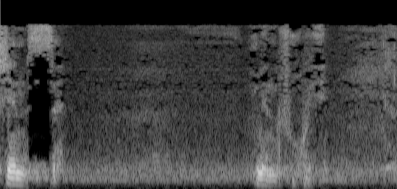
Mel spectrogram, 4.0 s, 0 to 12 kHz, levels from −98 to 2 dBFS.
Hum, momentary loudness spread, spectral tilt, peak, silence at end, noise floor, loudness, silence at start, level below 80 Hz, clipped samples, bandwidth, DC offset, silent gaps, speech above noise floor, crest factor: none; 21 LU; -3.5 dB/octave; -10 dBFS; 0 s; -49 dBFS; -29 LUFS; 0 s; -74 dBFS; under 0.1%; 7.8 kHz; under 0.1%; none; 21 dB; 22 dB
